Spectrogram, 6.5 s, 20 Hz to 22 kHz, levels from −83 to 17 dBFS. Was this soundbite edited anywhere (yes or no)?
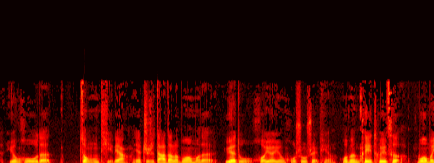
yes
